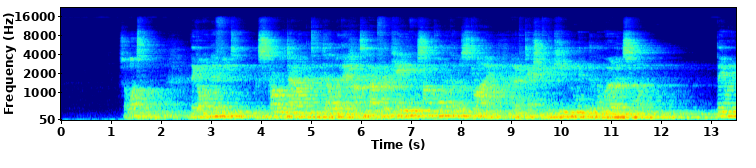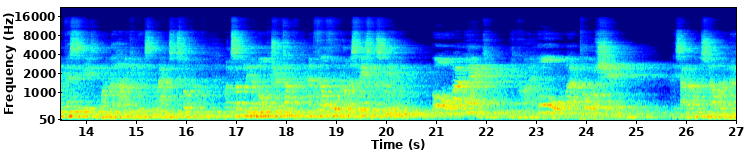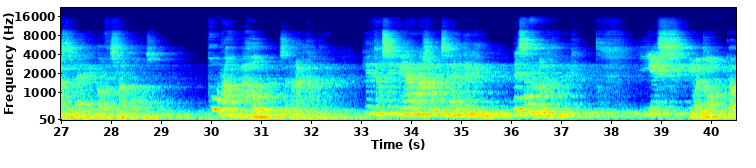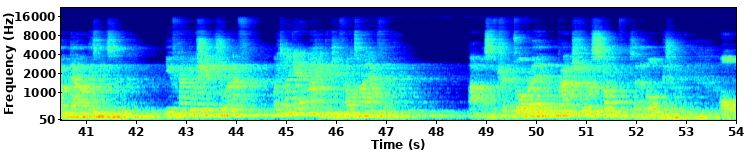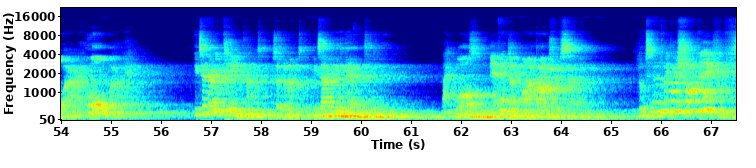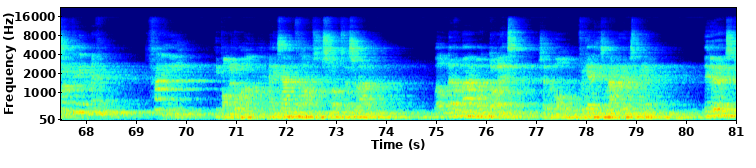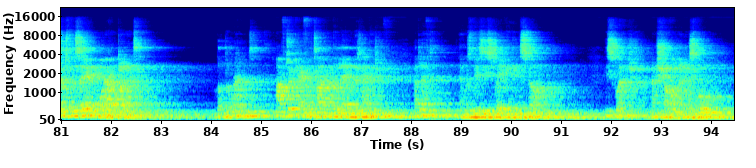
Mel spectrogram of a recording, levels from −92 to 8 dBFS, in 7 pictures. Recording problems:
room echo; strong; dies away in 3 s
off-mic speech; far
uneven, jittery; strongly; from 33 s to 1:06

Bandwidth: 15.5 kHz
